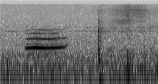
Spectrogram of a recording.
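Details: Snoring sleeping cat: one flat, whistling tone lasting nearly a second, followed by a short sharp click and soft room noise.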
